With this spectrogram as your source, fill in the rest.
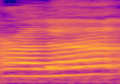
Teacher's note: huruf ainnya ditekankan keluar dari tenggorokan bagian tengah fathah satu harokat, huruf lamnya dibaca tipis tarqiq fathah 4 sampai 6 harokat.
